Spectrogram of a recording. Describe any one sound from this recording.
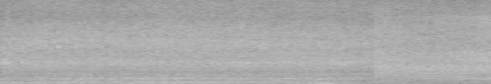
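Car engines hum steadily as a line of vehicles drives slowly past.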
